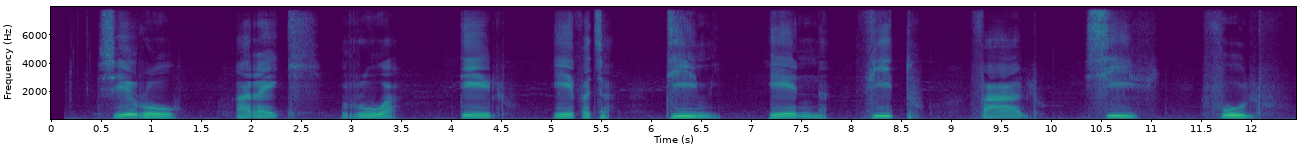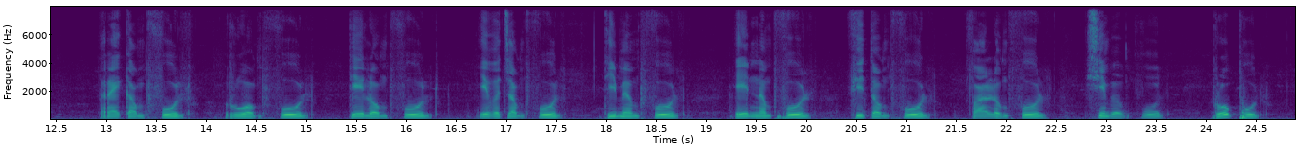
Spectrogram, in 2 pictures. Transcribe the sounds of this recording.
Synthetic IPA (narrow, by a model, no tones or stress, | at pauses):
z̥ero | a̰ɾajki̥ | ruə̰ | t̪elu̥ | efaʈ͡ʂə̰ | d̪̥imi | eninə̰ | fit̪u̥ | v̥alu̥ | sivi̥ | fulu̥ | rʔajkamifulu̥ | ruambifulu̥ | t̪elamifulu̥ | efaʈ͡ʂamifulu̥ | d̪̥imambifulu̥ | eninamifulu̥ | fit̪amifulu̥ | v̥alambifulu̥ | simbambifulu̥ | ropulu̥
